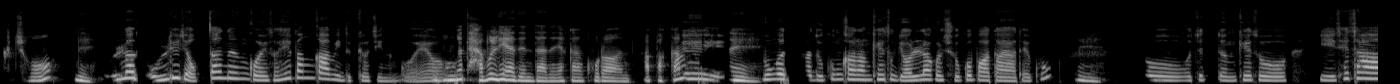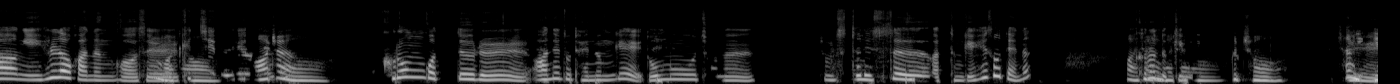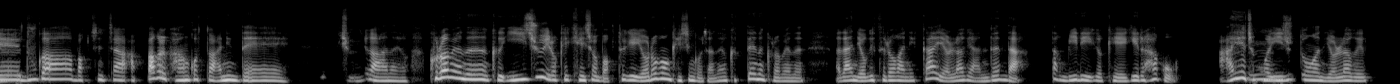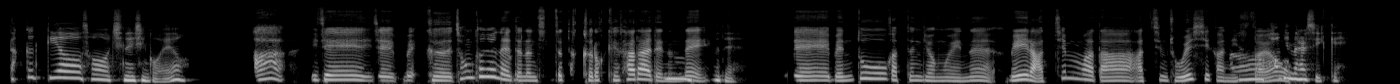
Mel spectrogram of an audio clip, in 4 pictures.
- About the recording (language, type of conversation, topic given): Korean, podcast, 스마트폰 같은 방해 요소를 어떻게 관리하시나요?
- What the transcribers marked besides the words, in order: tapping; other background noise; other noise; throat clearing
